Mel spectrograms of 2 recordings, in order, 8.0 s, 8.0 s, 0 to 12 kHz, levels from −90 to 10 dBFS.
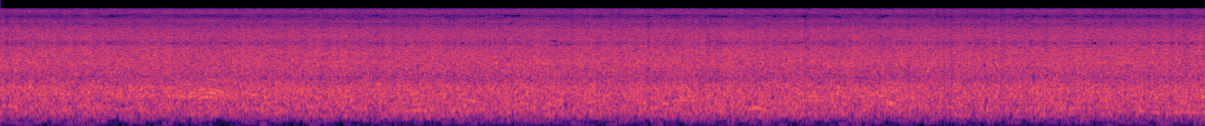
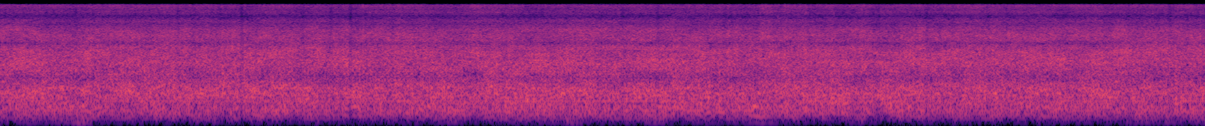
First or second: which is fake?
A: second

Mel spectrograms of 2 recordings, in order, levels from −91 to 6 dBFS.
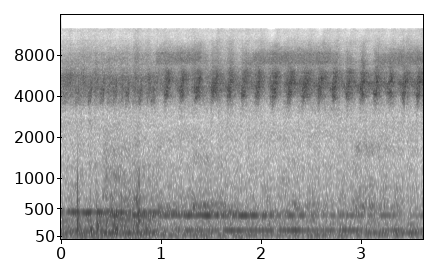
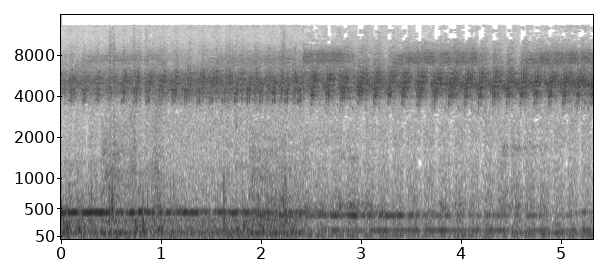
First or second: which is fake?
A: first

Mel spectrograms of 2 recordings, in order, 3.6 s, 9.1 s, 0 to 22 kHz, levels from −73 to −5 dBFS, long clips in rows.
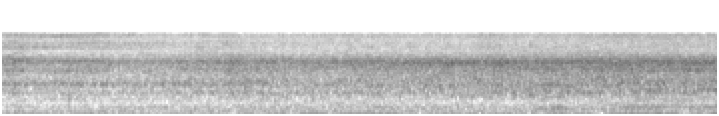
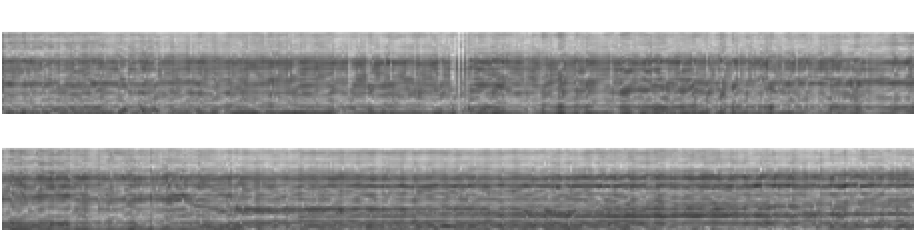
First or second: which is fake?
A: second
